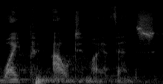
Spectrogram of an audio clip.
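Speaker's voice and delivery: slow, near-whispered prayer; hushed savoring. Acted. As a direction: linger softly over each word. Savors a line he loves.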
